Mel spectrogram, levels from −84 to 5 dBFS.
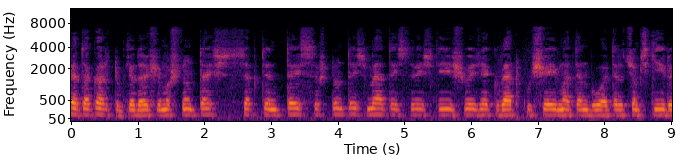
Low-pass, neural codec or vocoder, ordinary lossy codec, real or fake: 7.2 kHz; none; MP3, 32 kbps; real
